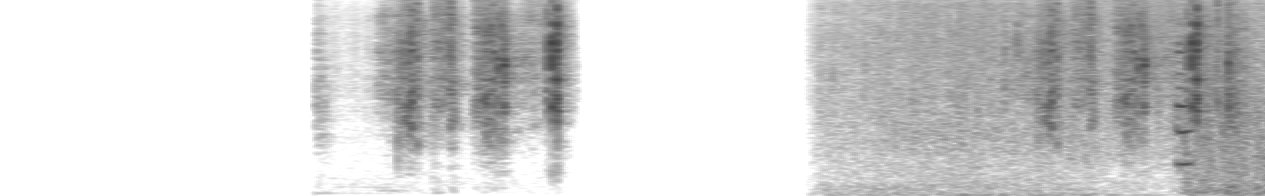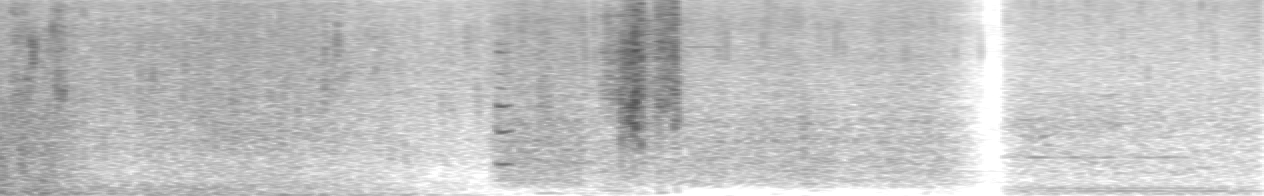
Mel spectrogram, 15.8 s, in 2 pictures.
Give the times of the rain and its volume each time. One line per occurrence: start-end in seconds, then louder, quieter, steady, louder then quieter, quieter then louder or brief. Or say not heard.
5.0-15.7 quieter.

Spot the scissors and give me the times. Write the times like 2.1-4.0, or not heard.
1.9-3.5, 6.0-8.3, 11.2-12.2.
